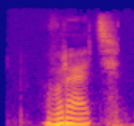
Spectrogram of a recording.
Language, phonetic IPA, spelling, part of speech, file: Russian, [vratʲ], врать, verb, Ru-врать.ogg
- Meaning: 1. to lie 2. to make a mistake 3. to be inaccurate 4. to tell tales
